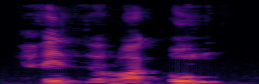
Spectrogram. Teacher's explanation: মিম সাকিন এখানে আমরা এজাহার করবো, স্পষ্ট করে পড়বো, এখানে গুণ হবে না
